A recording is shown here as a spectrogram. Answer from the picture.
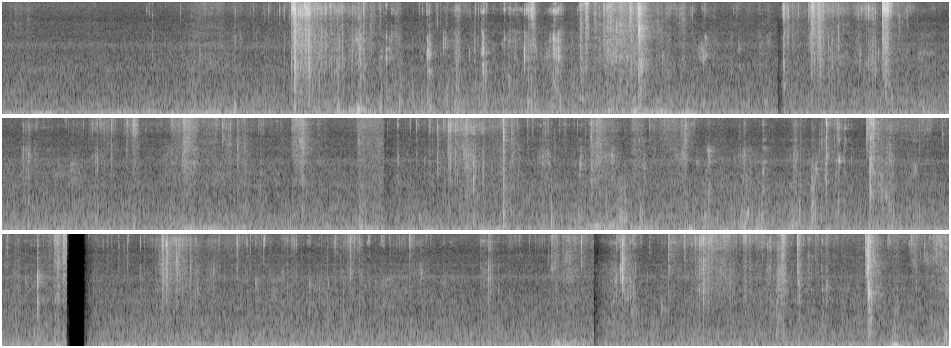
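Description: Close-miked biting and chewing of a toasted sub sandwich: irregular crunches of the crusty bread and chewing noises over a steady low hum.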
